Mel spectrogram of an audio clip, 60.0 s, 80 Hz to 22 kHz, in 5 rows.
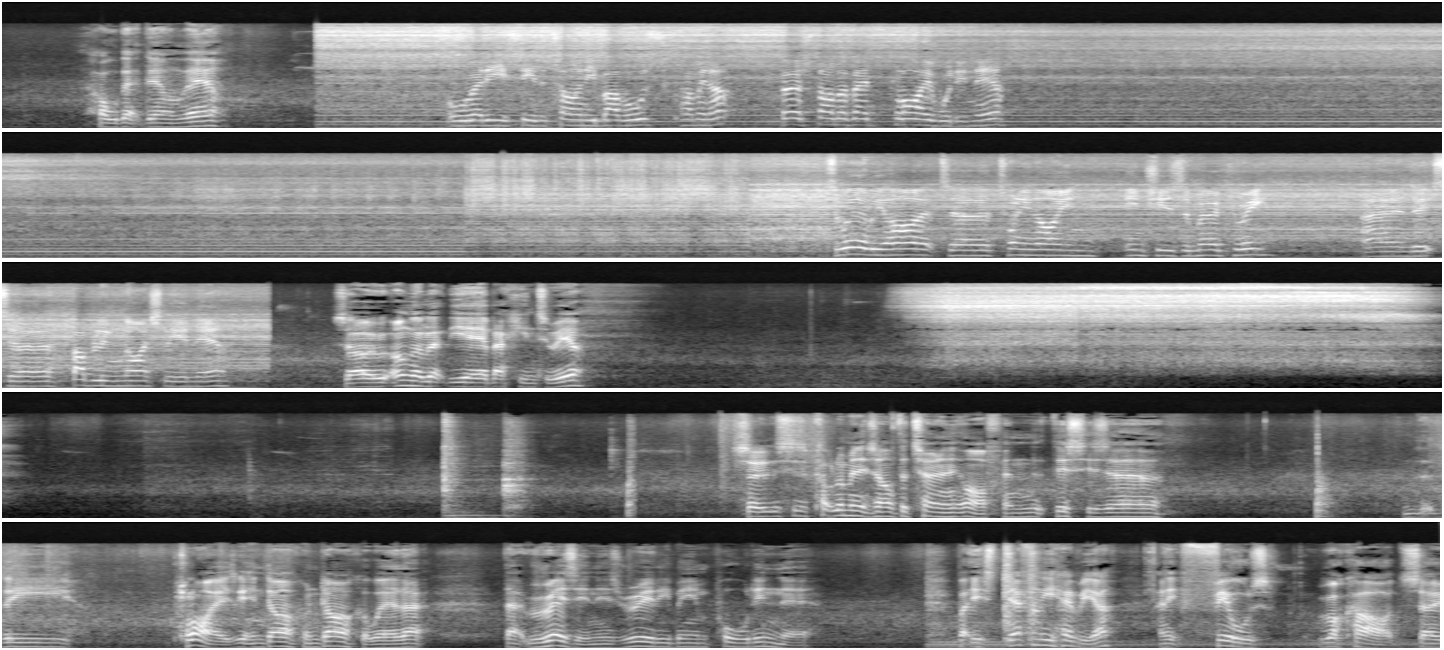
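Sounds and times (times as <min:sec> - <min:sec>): loud hiss: 0:02.6 - 0:12.8, 0:31.4 - 0:36.2
vacuum pump humming: 0:02.6 - 0:26.2.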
